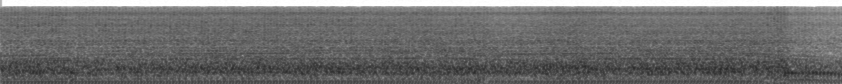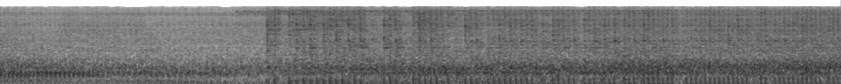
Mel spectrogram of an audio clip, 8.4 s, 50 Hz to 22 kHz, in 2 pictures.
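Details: Craftsman 42-inch riding mower with 19.5hp Briggs opposed-twin engine, after governor and governor-spring setting, tested outdoors: steady twin drone dips briefly then climbs and holds a touch fast; governed speed set slightly high, to be backed out.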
